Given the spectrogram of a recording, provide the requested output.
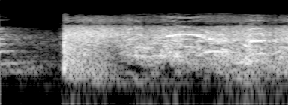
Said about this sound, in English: Hey, what was that for? I don't know. Thought it was time for some gunshots.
